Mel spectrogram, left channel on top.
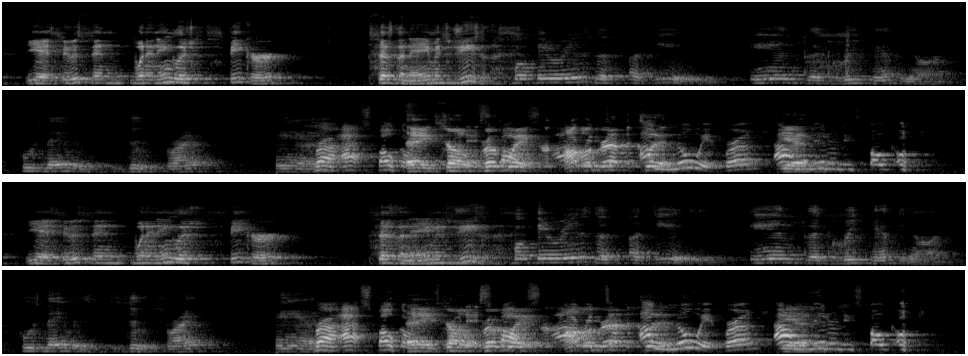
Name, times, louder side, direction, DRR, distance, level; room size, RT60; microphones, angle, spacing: voice 1, 0.2-2.7 3.7-5.1 13.7-15.8 16.1-16.3 17.4-17.7, left 3 dB, 80° left, 6 dB, 1.5 m, -27 dB
voice 2, 5.1-7.1 7.5-9.4 9.8-11.6 12.4-12.9, right 1 dB, 60° right, 1 dB, 2.6 m, -37 dB
voice 3, 12.8-14.9 15.1-15.6 16.0-18.9, right 3 dB, 25° right, 12 dB, 0.6 m, -27 dB
13.0 x 11.5 x 3.3 m, 0.76 s
head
